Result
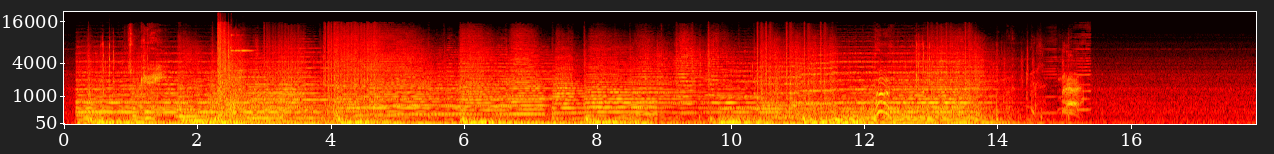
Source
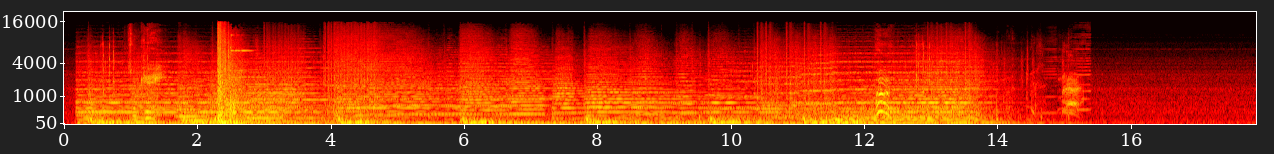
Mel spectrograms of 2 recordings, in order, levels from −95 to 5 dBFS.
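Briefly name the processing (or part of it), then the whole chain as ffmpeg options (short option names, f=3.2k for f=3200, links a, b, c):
soft clipper into limiter: -filter_complex "[0:a]asoftclip=type=tanh:threshold=-11dB,alimiter=limit=-18.5dB:level=0:latency=1:release=156,asettb=1/sr,asplit=3[a][b][c];[a]atrim=end=8.894[d];[b]atrim=start=8.89:end=9.82,asetpts=PTS-STARTPTS,afade=t=in:d=0.004:c=qsin,afade=t=out:st=0.926:d=0.004:c=qsin,tiltshelf=f=1.1k:g=-7.5[e];[c]atrim=start=9.816[f];[d][e]acrossfade=d=0.004:c1=hsin:c2=qsin[g];[g][f]acrossfade=d=0.004:c1=qsin:c2=hsin,volume=2dB"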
